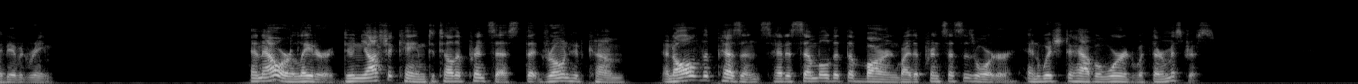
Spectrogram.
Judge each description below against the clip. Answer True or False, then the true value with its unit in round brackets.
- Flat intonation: False (3.2 semitones)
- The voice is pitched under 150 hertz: True (135 Hz)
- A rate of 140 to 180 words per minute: True (160 wpm)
